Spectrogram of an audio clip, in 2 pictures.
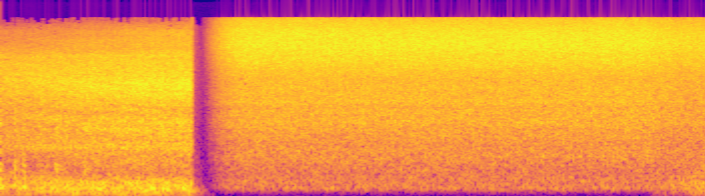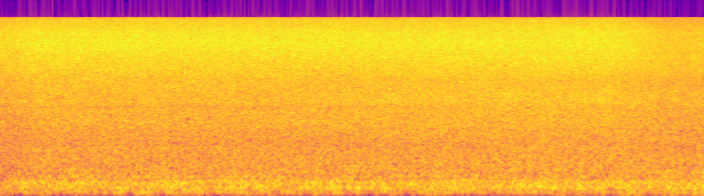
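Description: Small waterfall pouring into a pool: steady rushing water with a brief break about two seconds in. It grows a little louder from about seven seconds in.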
